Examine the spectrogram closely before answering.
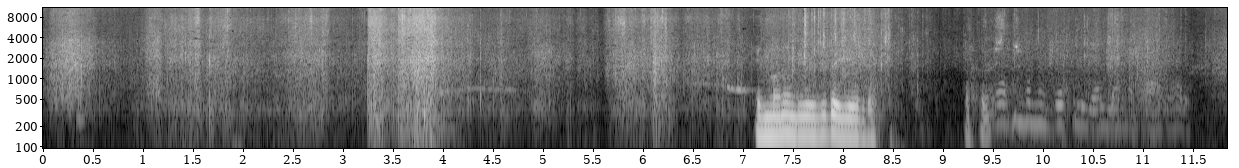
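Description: Leafy plant stems rustle as a hand pushes through them.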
